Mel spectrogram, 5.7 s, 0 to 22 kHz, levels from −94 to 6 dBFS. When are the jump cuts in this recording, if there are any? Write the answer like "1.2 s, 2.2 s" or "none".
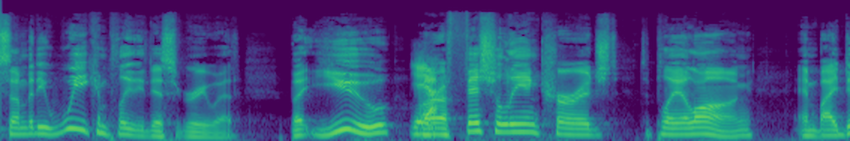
none

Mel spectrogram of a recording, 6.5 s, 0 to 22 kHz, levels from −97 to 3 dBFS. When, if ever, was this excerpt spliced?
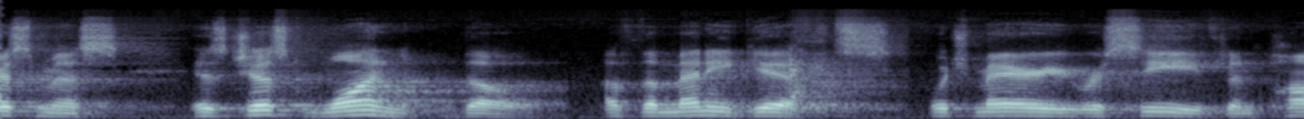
2.8 s, 4.5 s

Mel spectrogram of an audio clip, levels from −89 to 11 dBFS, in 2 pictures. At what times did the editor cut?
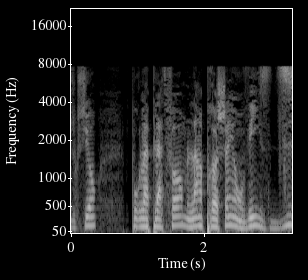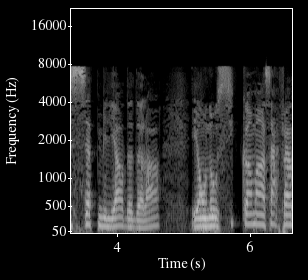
none

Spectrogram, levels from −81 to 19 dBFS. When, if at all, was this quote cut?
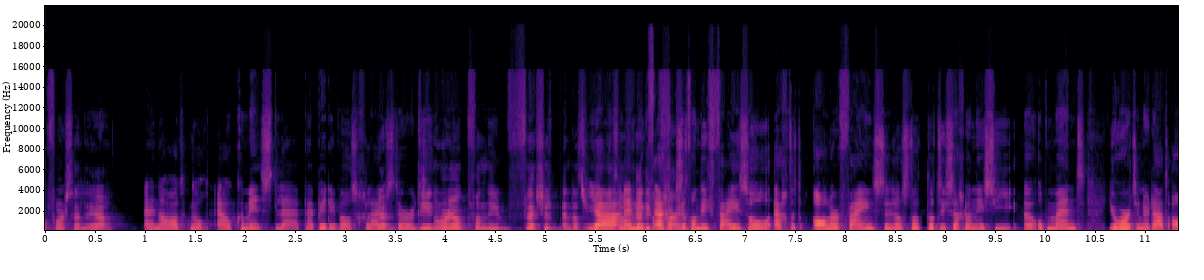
1.6 s, 3.9 s, 4.2 s, 5.2 s, 6.1 s, 6.4 s, 8.8 s, 9.2 s, 10.0 s

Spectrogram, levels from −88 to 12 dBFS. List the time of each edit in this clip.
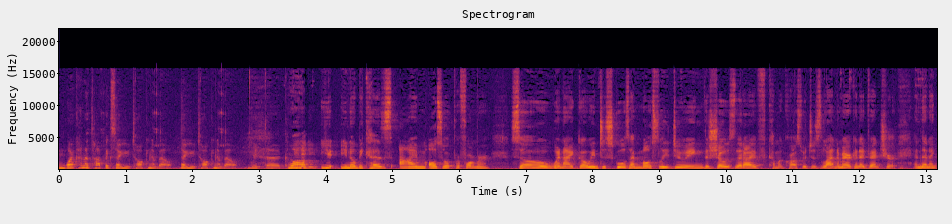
1.8 s

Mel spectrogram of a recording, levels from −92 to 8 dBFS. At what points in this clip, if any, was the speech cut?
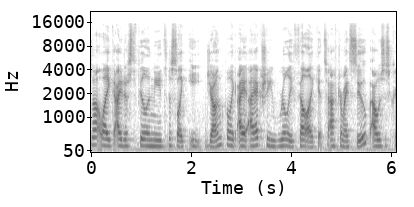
none

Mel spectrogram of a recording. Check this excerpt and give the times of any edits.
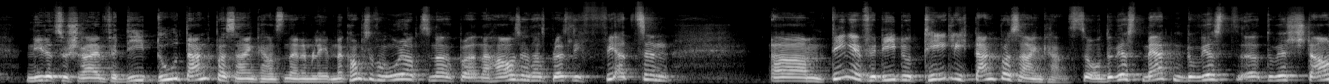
none

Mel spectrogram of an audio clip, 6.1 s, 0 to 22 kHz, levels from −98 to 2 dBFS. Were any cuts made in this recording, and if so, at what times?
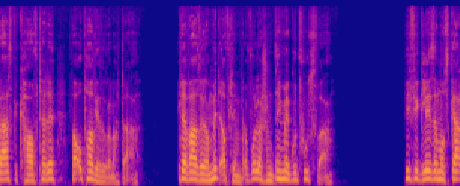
1.2 s, 2.4 s, 3.2 s, 3.6 s, 4.0 s

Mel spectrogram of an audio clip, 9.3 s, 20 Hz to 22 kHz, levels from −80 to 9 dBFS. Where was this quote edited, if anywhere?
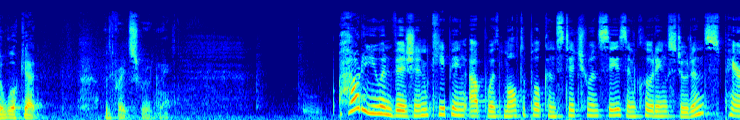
none

